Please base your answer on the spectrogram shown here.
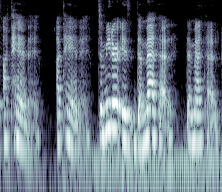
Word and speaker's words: Athene: Athena is spelled a couple of different ways, but I think Homer uses an eta at the end instead of an alpha, I think. So it's Athene, Athene. You can also say Athena is the alternate way to spell it.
